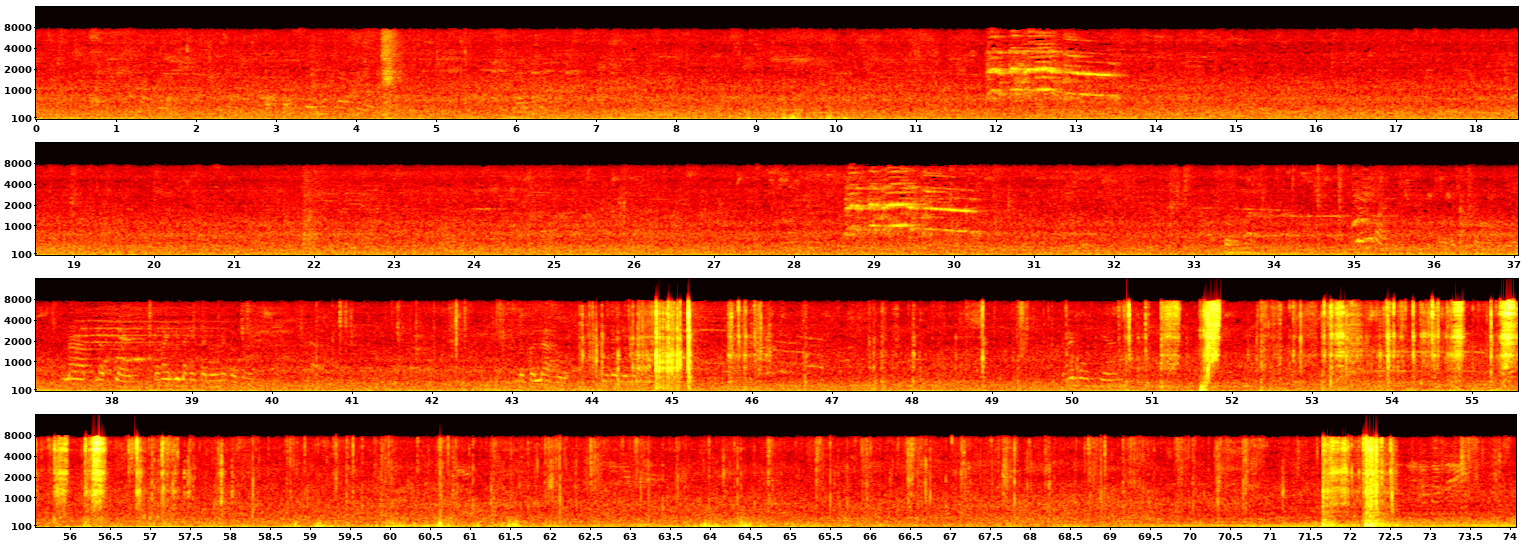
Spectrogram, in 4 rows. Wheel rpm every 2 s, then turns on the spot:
0, 0, 0, 0, 0, 0, 0, 0, 0, 0, 0, 0, 0, 0, 0, 0, 0, 0, 0, 0, 0, 0, 0, 0, 0, 0, 0, 0, 0, 0, 0, 0, 0, 0, 0, 0, 0.
none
